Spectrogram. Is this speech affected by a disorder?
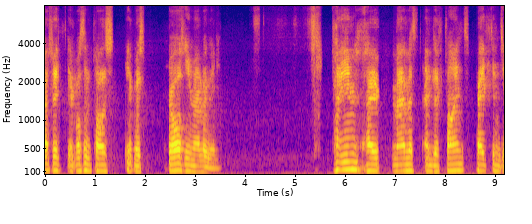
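Yes: Duchenne muscular dystrophy.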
